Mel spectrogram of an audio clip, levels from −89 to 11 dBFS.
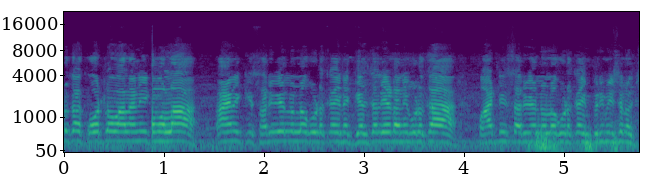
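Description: No technical faults can be heard anywhere in the audio.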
